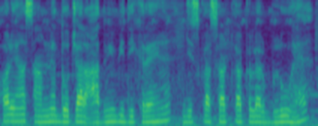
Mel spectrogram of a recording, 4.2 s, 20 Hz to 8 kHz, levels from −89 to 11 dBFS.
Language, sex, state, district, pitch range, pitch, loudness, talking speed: Hindi, male, Jharkhand, Ranchi, 135-145 Hz, 140 Hz, -17 LUFS, 225 wpm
